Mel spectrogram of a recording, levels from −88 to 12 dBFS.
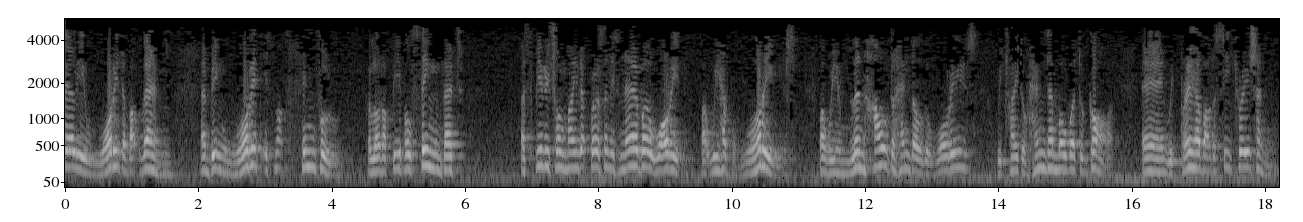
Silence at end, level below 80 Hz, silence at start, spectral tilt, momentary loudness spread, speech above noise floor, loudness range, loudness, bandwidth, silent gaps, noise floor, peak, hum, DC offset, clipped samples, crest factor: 0.05 s; -56 dBFS; 0 s; -10 dB/octave; 14 LU; 25 dB; 2 LU; -27 LUFS; 5.4 kHz; none; -51 dBFS; -10 dBFS; none; under 0.1%; under 0.1%; 16 dB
